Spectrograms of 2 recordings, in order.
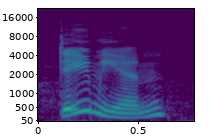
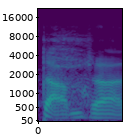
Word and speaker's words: Damian: And I learned I've been pronouncing this poor gentleman's name wrong all day. Damian, not Dom John.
